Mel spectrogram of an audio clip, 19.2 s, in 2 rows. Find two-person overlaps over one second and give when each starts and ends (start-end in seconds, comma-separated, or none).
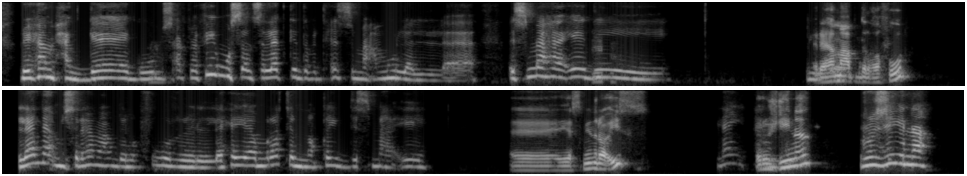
none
